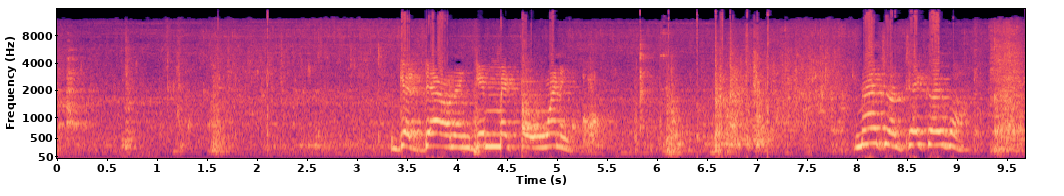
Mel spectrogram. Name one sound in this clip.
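Dishes clink against the sink.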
